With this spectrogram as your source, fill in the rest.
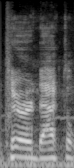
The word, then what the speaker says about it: pterodactyl: can't you hear the pterodactyl when he goes to the bathroom cuz they're extinct NOP cuz the pee is silent I didn't even know there was a pee in that so that's some that's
